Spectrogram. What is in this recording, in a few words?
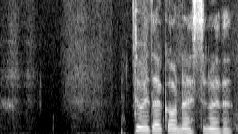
"gonest", Welsh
